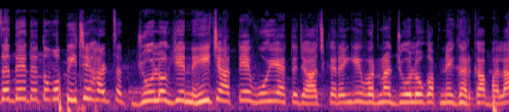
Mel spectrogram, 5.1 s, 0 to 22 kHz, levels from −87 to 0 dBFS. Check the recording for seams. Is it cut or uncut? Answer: cut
